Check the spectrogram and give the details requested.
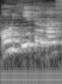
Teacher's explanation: O γείτονας has the accent on the third syllable from the end.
